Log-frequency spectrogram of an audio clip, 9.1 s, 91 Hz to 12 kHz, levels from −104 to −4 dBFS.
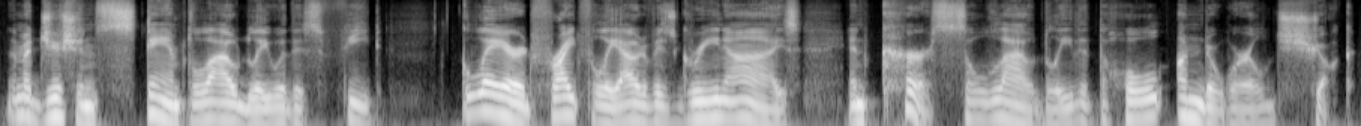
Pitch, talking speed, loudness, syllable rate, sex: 105 Hz, 150 wpm, -20 LUFS, 4.3 syllables/s, male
